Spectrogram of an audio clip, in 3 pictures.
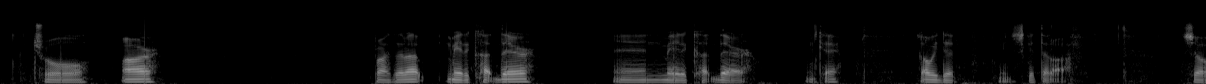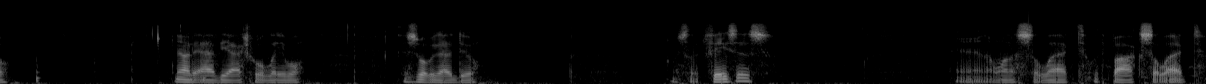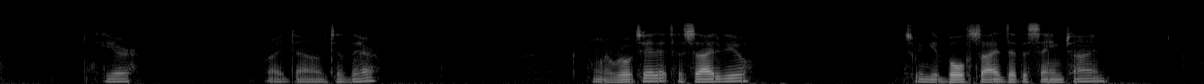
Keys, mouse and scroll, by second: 0.9 ctrl+r, 8.8 a, 10.0 z, 10.6 z, 11.5 Tab, 13.2 a, 14.6 Tab, 15.4 z, 20.7 KP_1, 22.8 b, 29.8 KP_3, 34.2 b.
